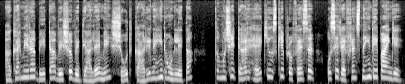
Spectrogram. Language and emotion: Hindi, fearful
